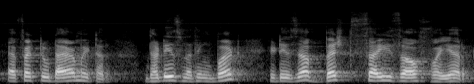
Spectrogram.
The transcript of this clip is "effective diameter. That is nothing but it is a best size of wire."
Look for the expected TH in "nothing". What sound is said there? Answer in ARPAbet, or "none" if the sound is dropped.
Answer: T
